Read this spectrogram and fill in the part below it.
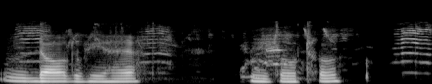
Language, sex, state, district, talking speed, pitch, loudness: Hindi, male, Bihar, Araria, 85 wpm, 145 Hz, -18 LUFS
